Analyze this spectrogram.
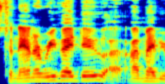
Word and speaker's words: Tananarive Due: It's Tananarive Due. I may be wrong with the pronunciation, but there's an extra na in there that I normally want to give it. So Tananarive Due, right?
